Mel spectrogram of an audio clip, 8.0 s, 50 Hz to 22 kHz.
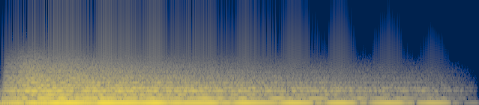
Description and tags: SteamPipe 7 DarkPad G#3
This sample is part of the "SteamPipe Multisample 7 DarkPad" sample
pack. It is a multisample to import into your favourite samples. A
beautiful dark ambient pad sound, suitable for ambient music. In the
sample pack there are 16 samples evenly spread across 5 octaves (C1
till C6). The note in the sample name (C, E or G#) does not indicate
the pitch of the sound but the key on my keyboard. he sound was created
with the SteamPipe V3 ensemble from the user library of Reaktor. After that normalising and fades were applied within Cubase SX & Wavelab.
ambient, multisample, pad, reaktor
